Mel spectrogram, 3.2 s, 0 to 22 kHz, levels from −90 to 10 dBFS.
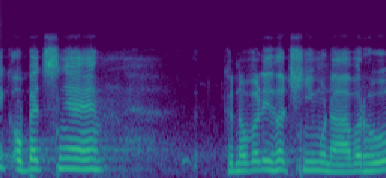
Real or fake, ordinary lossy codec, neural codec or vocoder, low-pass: real; Opus, 32 kbps; none; 7.2 kHz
